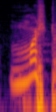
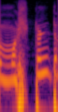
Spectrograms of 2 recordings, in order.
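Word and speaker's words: mustn't: मस्टंट ठीक है बच्चे यह टी साइलेंट बोला जाएगा जब हम मस्ट और नॉट को कॉन्ट्रक्शन में रखेंगे तो मस्टंट नहीं बोला जाएगा यह मसंट बोला जाएगा।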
